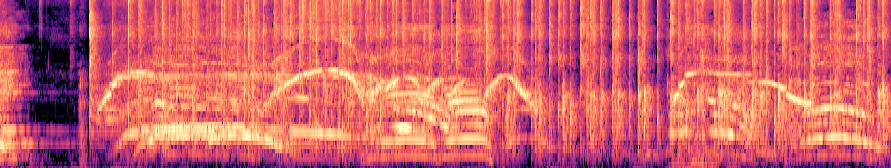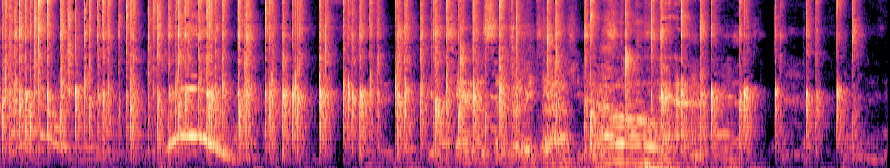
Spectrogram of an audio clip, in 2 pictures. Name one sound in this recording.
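An audience claps along steadily.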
